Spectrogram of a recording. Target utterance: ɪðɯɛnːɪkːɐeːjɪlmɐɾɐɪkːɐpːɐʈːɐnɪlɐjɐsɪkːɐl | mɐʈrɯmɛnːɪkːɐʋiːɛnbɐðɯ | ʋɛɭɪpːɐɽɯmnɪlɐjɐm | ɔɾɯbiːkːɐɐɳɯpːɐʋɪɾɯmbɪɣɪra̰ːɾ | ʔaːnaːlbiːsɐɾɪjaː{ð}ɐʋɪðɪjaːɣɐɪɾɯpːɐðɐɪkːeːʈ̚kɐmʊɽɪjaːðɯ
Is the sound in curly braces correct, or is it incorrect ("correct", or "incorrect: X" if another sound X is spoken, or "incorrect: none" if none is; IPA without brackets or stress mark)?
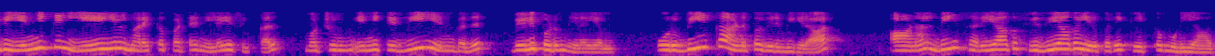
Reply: incorrect: ɣ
